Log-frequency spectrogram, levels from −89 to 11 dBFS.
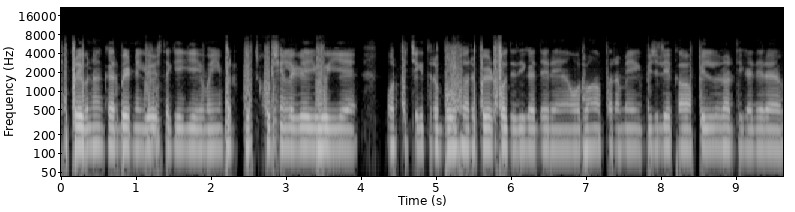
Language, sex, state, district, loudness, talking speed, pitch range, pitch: Hindi, male, Rajasthan, Bikaner, -22 LUFS, 235 wpm, 125-130 Hz, 125 Hz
